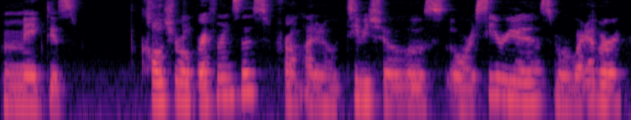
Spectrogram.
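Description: A woman's voice: mid-range voice, unhurried. A young woman from Peru chatting casually about her feelings, thinking aloud with frequent fillers. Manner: thoughtful, many fillers and hedges. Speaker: discussion participant. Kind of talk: casual conversation.

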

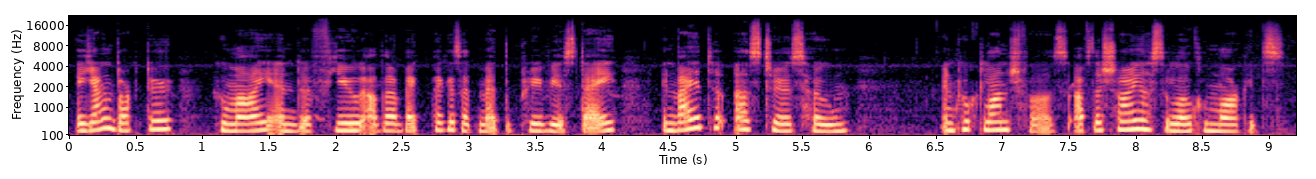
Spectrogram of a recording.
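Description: A woman's voice: fairly high pitch, steady tone, normal speed, creaky, no echo, rough recording. A young woman from Germany hosting a scripted conversation, reading steadily and carefully. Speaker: host. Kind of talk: read-aloud scripted conversation.

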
